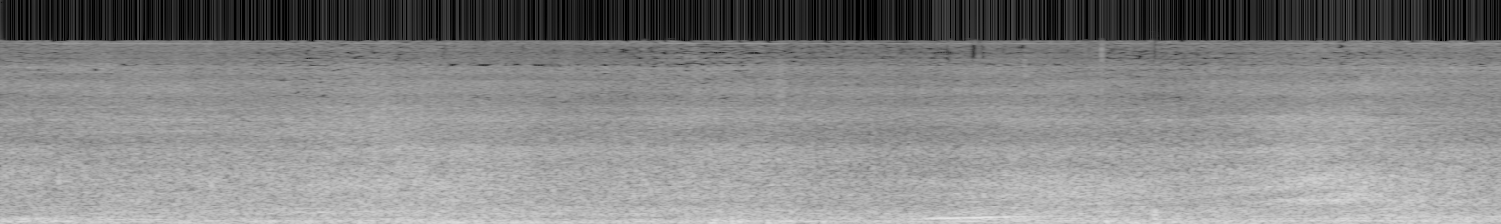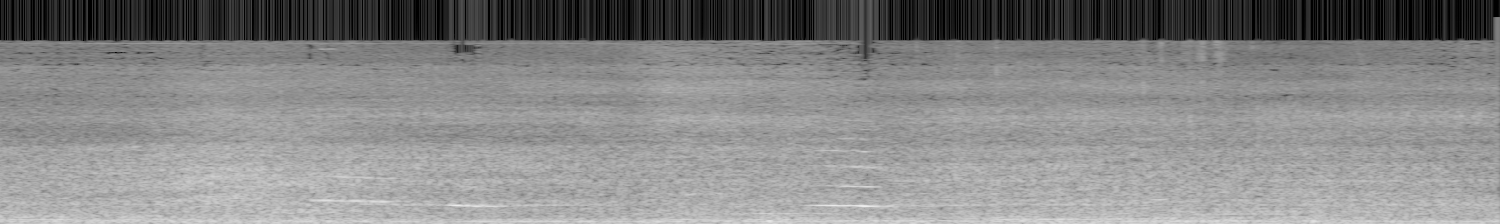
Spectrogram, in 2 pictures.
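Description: Street traffic at an intersection: a steady rumble of passing vehicles, with engines swelling and fading as they go by. Two short pitched squeals stand out in the last third, the second one louder.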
